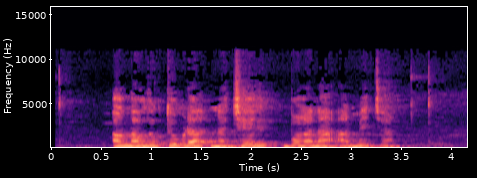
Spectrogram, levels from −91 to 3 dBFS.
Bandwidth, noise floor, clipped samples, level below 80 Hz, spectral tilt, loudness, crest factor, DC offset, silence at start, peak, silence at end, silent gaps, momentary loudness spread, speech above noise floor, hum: 11.5 kHz; -56 dBFS; under 0.1%; -58 dBFS; -4.5 dB/octave; -23 LUFS; 16 dB; under 0.1%; 0.05 s; -8 dBFS; 0.55 s; none; 16 LU; 33 dB; none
